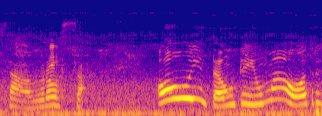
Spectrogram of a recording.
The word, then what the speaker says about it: sabrosa: sentido também de saborosa, mas presta atenção na pronúncia, que é sabrosa.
